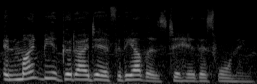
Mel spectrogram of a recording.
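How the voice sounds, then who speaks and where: An actress playing a composed, diplomatic heroine and leader in a video game, measured, polite and assured. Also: female voice, mid-range voice, big pitch swings, slight background noise, natural voice.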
